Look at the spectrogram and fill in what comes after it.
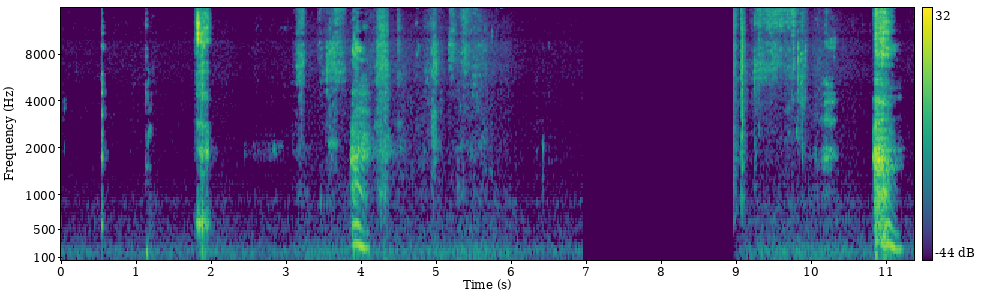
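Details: Throat clearing during a mukbang eating show: several short throat-clearing bursts among soft mouth and eating noises in a quiet room.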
